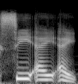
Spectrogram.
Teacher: one of the key elements is non- rotic where the r sound sort of drops off at the end of words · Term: non-rhoticity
